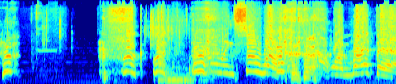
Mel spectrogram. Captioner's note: laughs; dice clacks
